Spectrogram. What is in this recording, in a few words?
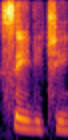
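"sixteen", English; iOS 4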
